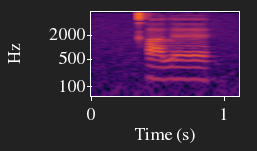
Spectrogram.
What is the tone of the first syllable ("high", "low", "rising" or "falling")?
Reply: low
